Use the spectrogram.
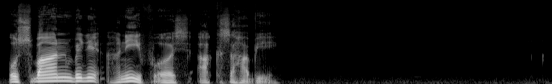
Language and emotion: Kashmiri, neutral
